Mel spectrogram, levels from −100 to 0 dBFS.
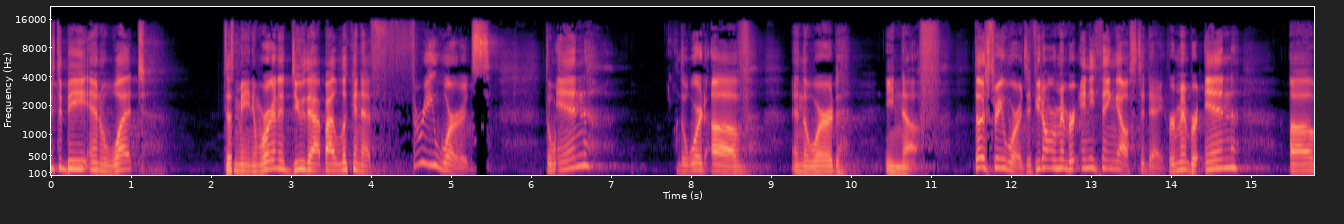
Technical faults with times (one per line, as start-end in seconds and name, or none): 2.24 compressed frames skipped
6.29 compressed frames skipped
